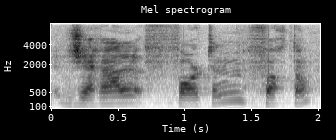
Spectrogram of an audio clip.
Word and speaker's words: Gérald Fortin: And both cover and art are by a guy named Gérald Fortin. And I pronounce it in French because he's a French-speaking guy from Belgium who worked on comic book in Europe for a while.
